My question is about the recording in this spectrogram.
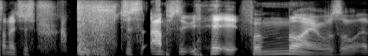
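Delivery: normal talking voice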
